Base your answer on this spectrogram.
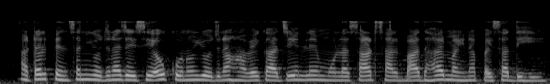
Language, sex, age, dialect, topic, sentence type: Chhattisgarhi, female, 31-35, Central, banking, question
